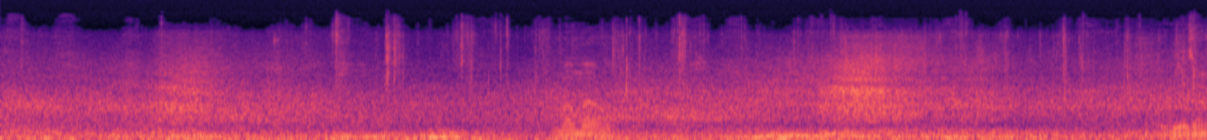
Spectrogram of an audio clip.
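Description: Outdoor car-meet ambience: a steady low rumble with background voices of people talking nearby, one voice standing out briefly about halfway through.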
